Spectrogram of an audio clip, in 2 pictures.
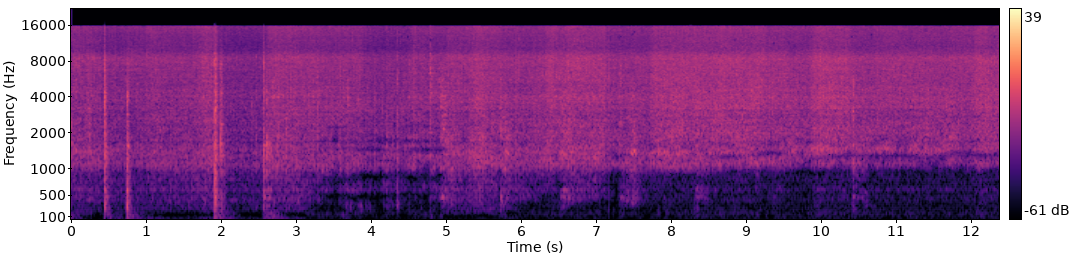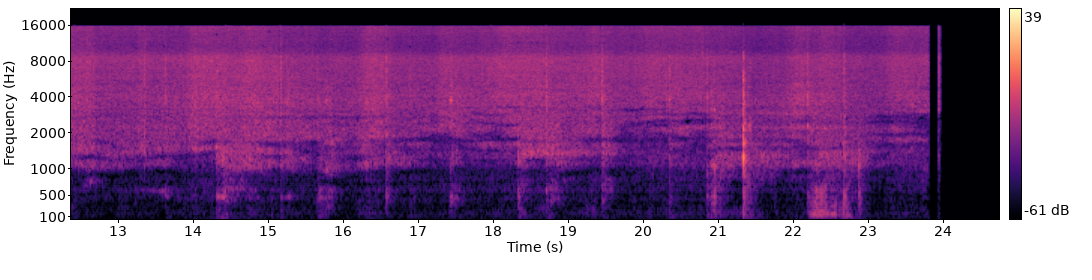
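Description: Alamang shrimp paste sautés in a pan with a little sugar, giving a steady soft sizzle broken by scrapes and stirs of a utensil, with no voices.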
